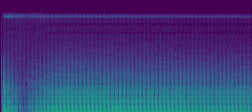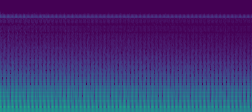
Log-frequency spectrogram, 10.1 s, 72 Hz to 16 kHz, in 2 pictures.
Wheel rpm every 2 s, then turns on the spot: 0, 0, 0, 0, 0.
none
